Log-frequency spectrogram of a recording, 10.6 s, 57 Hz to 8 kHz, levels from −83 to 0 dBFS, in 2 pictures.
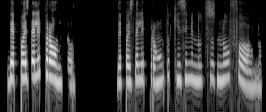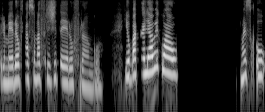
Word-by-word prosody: Depois 255 +2 +4
dele 275 +3 +5
pronto. 220 - +4 0.9
Depois 215 +1 -2
dele 240 +2 -2
pronto, 230 +3 -5
15 235 -1 -5
minutos 240 -1 -6
no 240 +3 -3
forno, 180 -9 -4
primeiro 210 +1 -2
eu 230 - +1
faço 245 +2 -5
na 245 0 -1
frigideira, 225 -3 -5
o - - -5
frango. 170 -4 -11 0.5
E 270 - +2
o - - -1
bacalhau, 310 +5 +4
igual. 325 -7 +4 1.2
Mas 265 +3 -3
o 275 0 0
240 Hz, 130 wpm, -21 LUFS, 210-265 Hz, 1.2 s, dele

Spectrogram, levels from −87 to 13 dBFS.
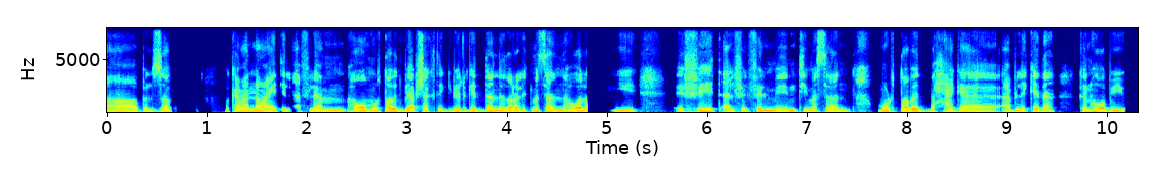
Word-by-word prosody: آه 115 -2 +2
بالضبط، 110 +4 -3 0.4
وكمان 130 +5 +1
نوعية 145 -1 +3
الأفلام 135 0 -2
هو 140 +4 +4
مرتبط 140 +2 +2
بيها 145 +3 +3
بشكل 145 -1 -2
كبير 140 +5 -1
جدًا 150 +1 0
لدرجة 130 -1 +2
مثلًا 140 +1 +2
إن 120 -3 0
هو 125 +4 +4
لو 135 - +3 0.3
في 125 -3 -1 0.4
إفية 120 +6 +2
إتقال 145 +1 -2
في 150 - -6
الفيلم 140 0 +2
أنتِ 125 +2 -1
مثلًا 120 -3 -1 0.3
مرتبط 130 +4 +3
بحاجة 120 0 -1
قبل 130 +2 -1
كده، 190 +9 0 0.2
كان 125 -2 0
هو 160 +5 +5
بي 125 -6 0
130 Hz, 175 wpm, -23 LUFS, 120-145 Hz, 0.4 s, هو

